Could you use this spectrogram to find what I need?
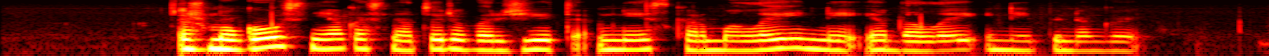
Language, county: Lithuanian, Kaunas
